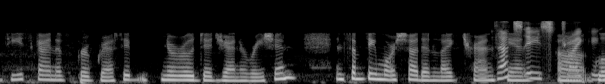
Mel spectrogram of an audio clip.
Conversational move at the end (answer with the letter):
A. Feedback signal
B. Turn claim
B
